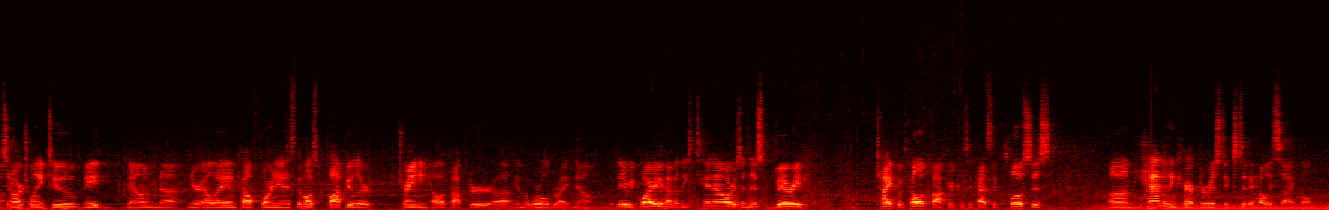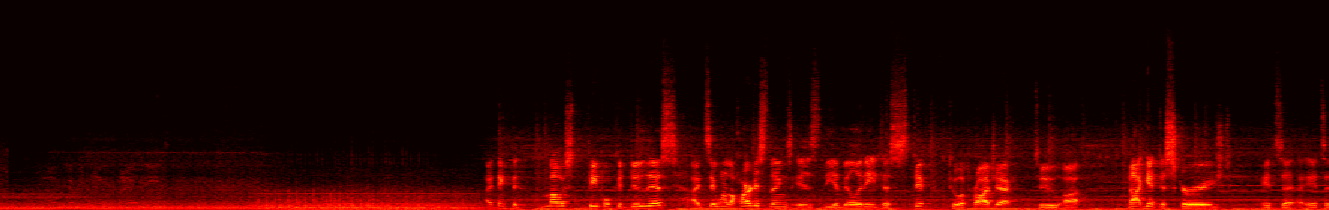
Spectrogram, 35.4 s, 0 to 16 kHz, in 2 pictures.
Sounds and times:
Speech: 0:00.0 - 0:10.8, 0:11.7 - 0:14.0, 0:14.8 - 0:17.6, 0:18.3 - 0:20.0, 0:24.2 - 0:32.2, 0:32.8 - 0:35.4
Helicopter: 0:00.0 - 0:35.4.

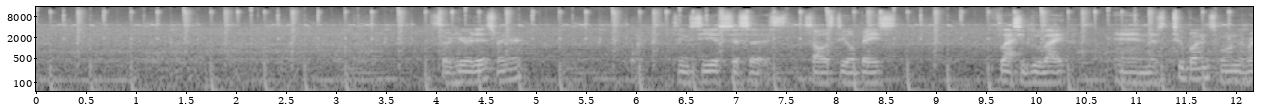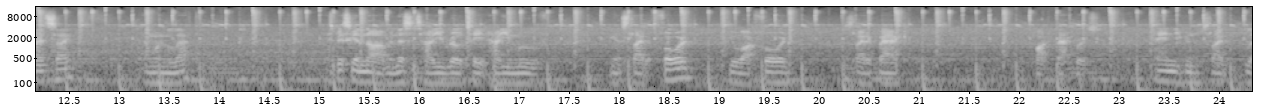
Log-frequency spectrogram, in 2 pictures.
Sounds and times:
Music: 0:00.0 - 0:24.3
Speech: 0:04.0 - 0:04.9, 0:06.4 - 0:08.6, 0:09.6 - 0:12.6, 0:13.2 - 0:13.8, 0:15.1 - 0:17.3, 0:17.9 - 0:20.9, 0:22.2 - 0:22.8, 0:23.4 - 0:24.3.

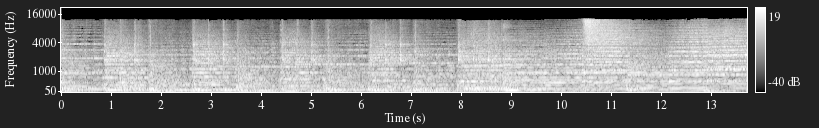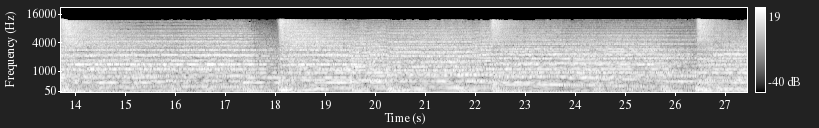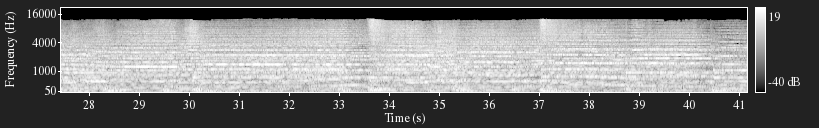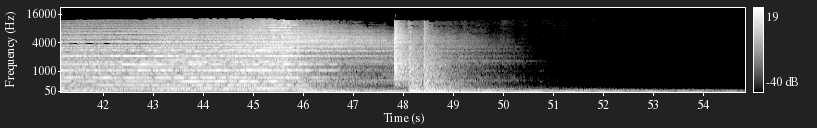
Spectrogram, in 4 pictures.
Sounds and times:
Theme music: 0:00.0 - 0:51.2
Soundtrack music: 0:00.0 - 0:54.0.

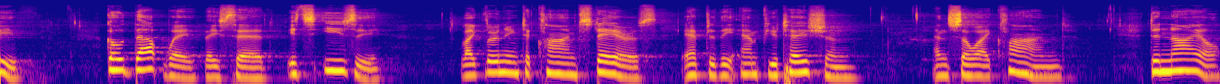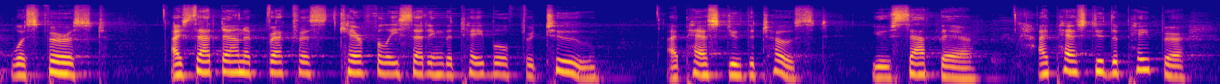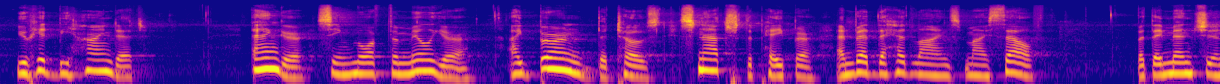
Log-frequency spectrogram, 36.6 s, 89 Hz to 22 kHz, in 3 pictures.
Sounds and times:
Speech: 0:00.0 - 0:00.5, 0:01.1 - 0:03.9, 0:04.6 - 0:10.8, 0:11.5 - 0:13.3, 0:13.9 - 0:26.0, 0:26.9 - 0:35.0, 0:35.8 - 0:36.6.

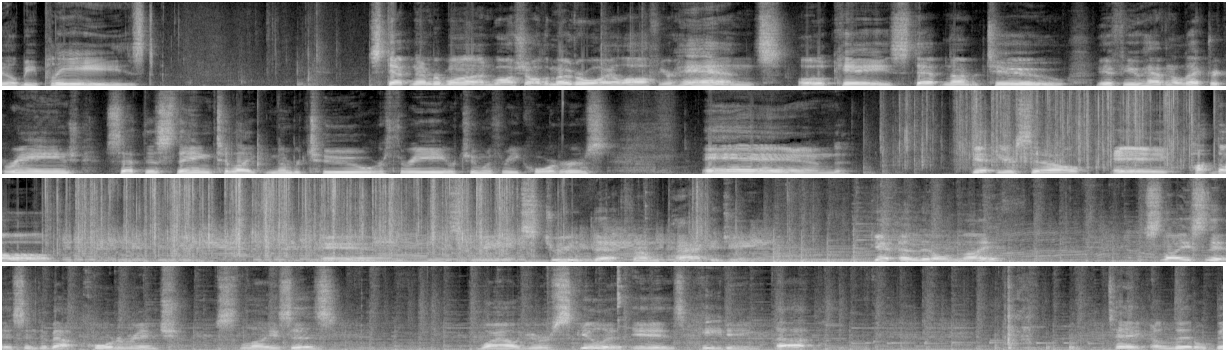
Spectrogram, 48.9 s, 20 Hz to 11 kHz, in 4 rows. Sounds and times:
Speech: 0:00.0 - 0:01.6, 0:03.7 - 0:18.3, 0:19.2 - 0:20.8, 0:21.9 - 0:26.5, 0:27.6 - 0:32.1, 0:33.2 - 0:34.6, 0:35.9 - 0:40.2, 0:41.4 - 0:44.9, 0:47.8 - 0:48.9.

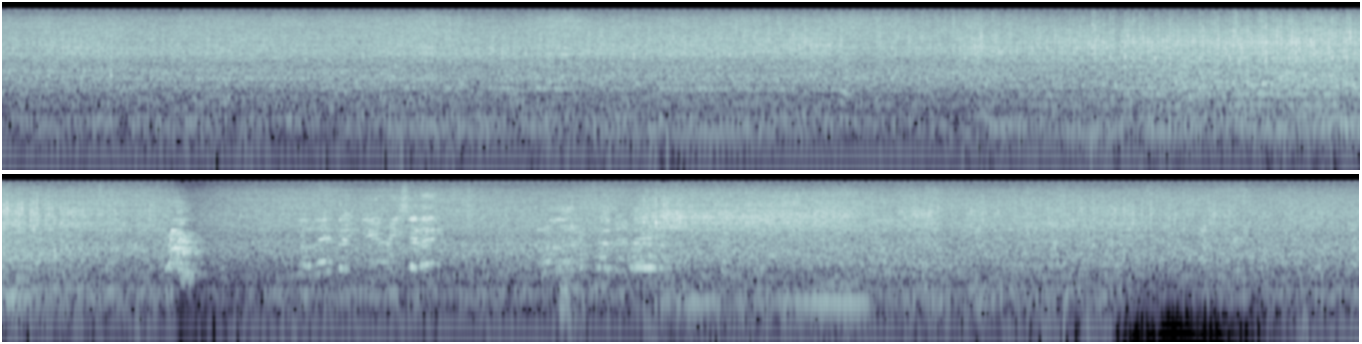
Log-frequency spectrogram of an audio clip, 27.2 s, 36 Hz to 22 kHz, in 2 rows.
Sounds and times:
Outside, urban or manmade: 0:00.0 - 0:27.1
Speech: 0:16.5 - 0:18.0, 0:18.9 - 0:21.3, 0:23.8 - 0:27.1.

